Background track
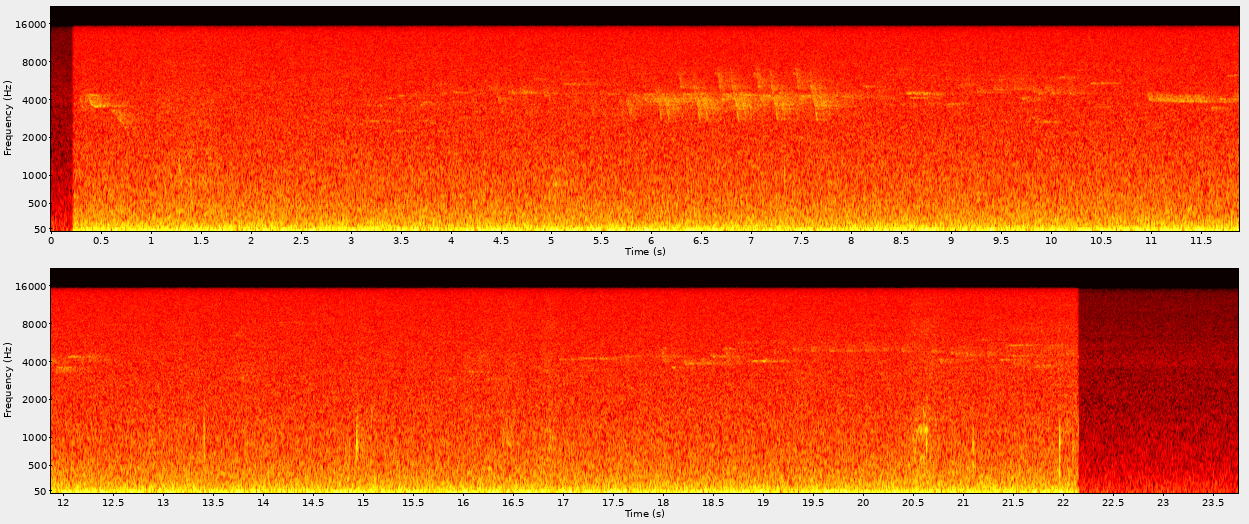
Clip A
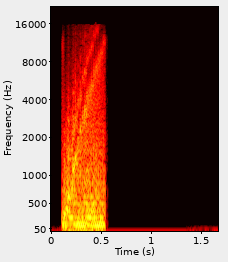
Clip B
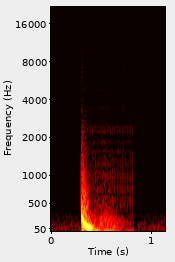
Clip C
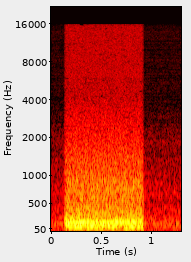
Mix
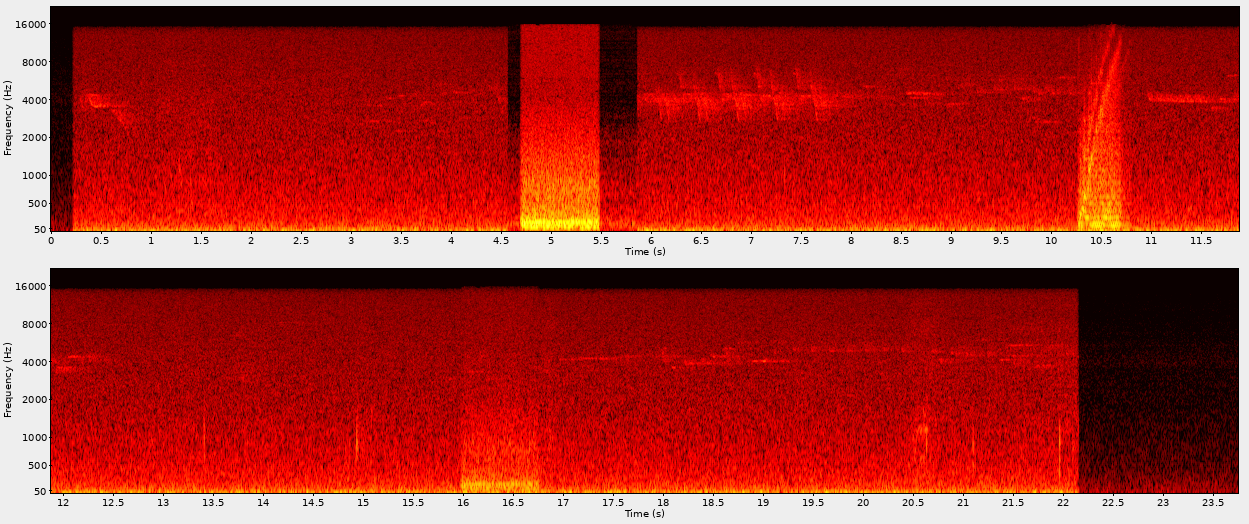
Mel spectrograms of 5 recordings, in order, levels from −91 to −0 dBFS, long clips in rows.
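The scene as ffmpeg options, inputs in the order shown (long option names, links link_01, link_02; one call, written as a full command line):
ffmpeg -i bed.wav -i cue0.wav -i cue1.wav -i cue2.wav -filter_complex "[3:a]asplit=2[link_01][link_02];[0:a]volume=-18.5dB[link_03];[1:a]aecho=1:1:103:0.224[link_04];[link_03]asplit=2[link_05][link_06];[link_05]atrim=end=4.564[link_07];[link_01]atrim=end=1.3,asetpts=PTS-STARTPTS,volume=-1.5dB[link_08];[link_06]atrim=start=5.856[link_09];[link_04]atrim=end=1.67,asetpts=PTS-STARTPTS,volume=-5.5dB,afade=type=in:duration=0.004:curve=hsin,afade=type=out:start_time=1.666:duration=0.004:curve=hsin,adelay=10160[link_10];[link_02]atrim=end=1.3,asetpts=PTS-STARTPTS,volume=-14dB,afade=type=in:duration=0.004:curve=hsin,afade=type=out:start_time=1.296:duration=0.004:curve=hsin,adelay=15840[link_11];[link_07][link_08]acrossfade=duration=0.004:curve1=hsin:curve2=hsin[link_12];[link_12][link_09]acrossfade=duration=0.004:curve1=hsin:curve2=hsin[link_13];[link_13][link_10][link_11]amix=inputs=3:normalize=0" out.wav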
